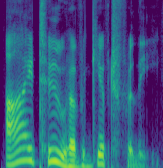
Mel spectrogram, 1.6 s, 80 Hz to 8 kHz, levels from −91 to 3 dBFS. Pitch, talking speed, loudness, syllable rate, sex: 150 Hz, 255 wpm, -17 LUFS, 4.6 syllables/s, male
